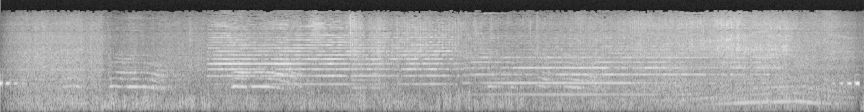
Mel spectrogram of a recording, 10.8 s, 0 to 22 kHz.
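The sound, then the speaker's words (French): Congested city street in a traffic jam in Manhattan, New York, with a steady roar of engines and many car horns honking and overlapping, some held long, plus a wailing siren rising and falling near the end. “Ainsi, ce vendredi 28 février 2020, vers 15h, Tom Tom comptait encore 11 km de bouchons à Oslo, ce qui n'est pas énorme comparé aux 232 km parisiens et aux 546 km de bouchons enregistrés ce jour-là à New York, notamment sur l'île de Manhattan.”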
